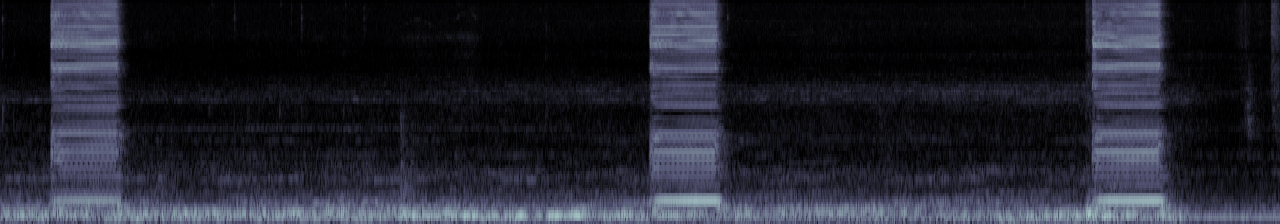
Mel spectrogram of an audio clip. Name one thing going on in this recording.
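An elevator chime beeps several times.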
